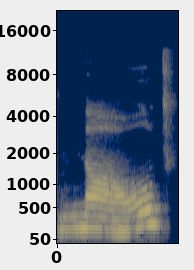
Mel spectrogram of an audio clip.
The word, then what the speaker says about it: gnarled: Now the G is silent in these words. So this is gnarled. And notice the pattern. There is an N next to it. The N sound is next to it.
